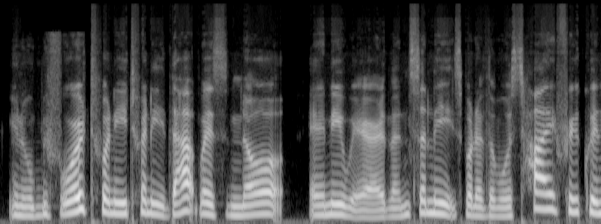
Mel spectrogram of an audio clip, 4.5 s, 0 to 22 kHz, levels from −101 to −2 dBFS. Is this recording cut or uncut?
uncut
